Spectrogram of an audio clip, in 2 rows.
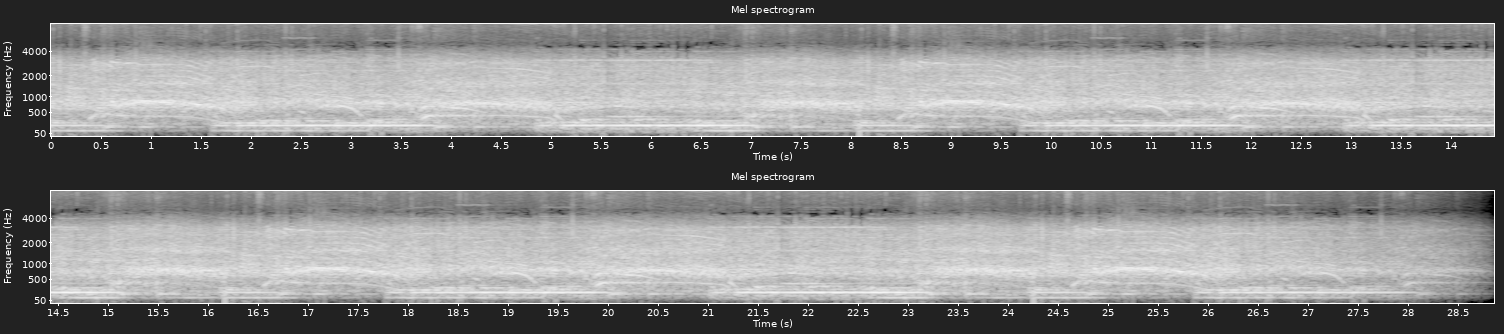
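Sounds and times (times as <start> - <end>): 
football crowd chanting: 0.0 - 28.8.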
